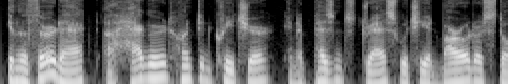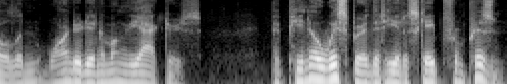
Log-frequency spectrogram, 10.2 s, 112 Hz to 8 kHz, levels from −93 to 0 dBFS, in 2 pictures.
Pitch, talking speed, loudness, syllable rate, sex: 110 Hz, 185 wpm, -18 LUFS, 5.4 syllables/s, male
